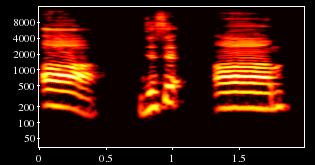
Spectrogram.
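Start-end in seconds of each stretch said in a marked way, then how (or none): 0.0-0.4 आ stretched into a long "aaa"; drawn-out vowel. Shown as a demonstration. Teacher shows pupils the stretched vowel, long emphatic आ. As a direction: hold आ with some force, mouth open. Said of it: "थोड़ा खींच के किया जाता है".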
